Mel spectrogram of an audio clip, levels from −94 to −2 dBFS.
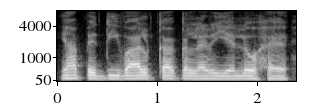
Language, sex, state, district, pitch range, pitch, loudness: Hindi, male, Jharkhand, Garhwa, 115-125 Hz, 120 Hz, -15 LUFS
